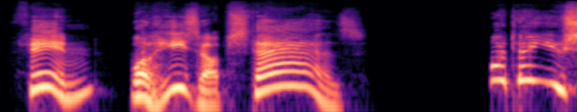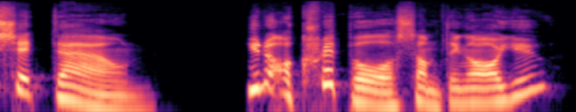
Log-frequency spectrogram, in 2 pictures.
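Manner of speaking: a brassy woman demanding what's wrong with him; sharp tavern woman. Acted. Tavern woman speaks to boy.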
